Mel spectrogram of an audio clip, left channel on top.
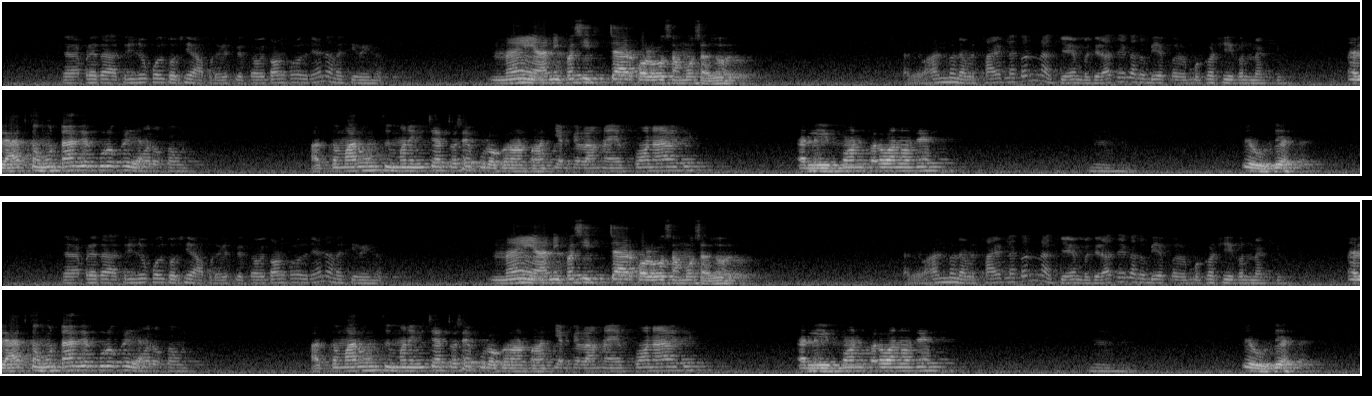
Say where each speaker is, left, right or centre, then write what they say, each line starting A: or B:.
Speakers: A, on the left (about 60°); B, on the left (about 35°).
A: આપડે ત ત્રીજો કોલ તો છે આપડો એટલે ત્રણ કોલ જ ર ને સિવાય ના
B: નહી આની પછી ચાર કોલો સમોસા જોહે
A: અરે વાંધો ને આપડે થાય એટલે કરી નાખીએ એમ પછ રાત્રા તો બે ઘર કરી નાખી
B: એટલે આજ તો હું ટાર્ગેટ પૂરો કરીયા.
A: અકાઉન્ટ
B: હા તો મારું એમ થ મને વિચાર તો છે પૂરો કરવાનો પણ અત્યારે પેલા હમણાં એક ફોન આવે છે એટલે
A: હમ
B: એ
A: હમ
B: ફોન કરવાનો છે
A: હમ હમ
B: એવું છે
